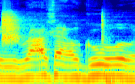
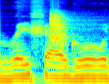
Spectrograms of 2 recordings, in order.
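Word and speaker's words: Ra's al Ghul: was actually raised by the razal ghoul or Rachel ghoul you can pronounce it the way you want I don't mind um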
